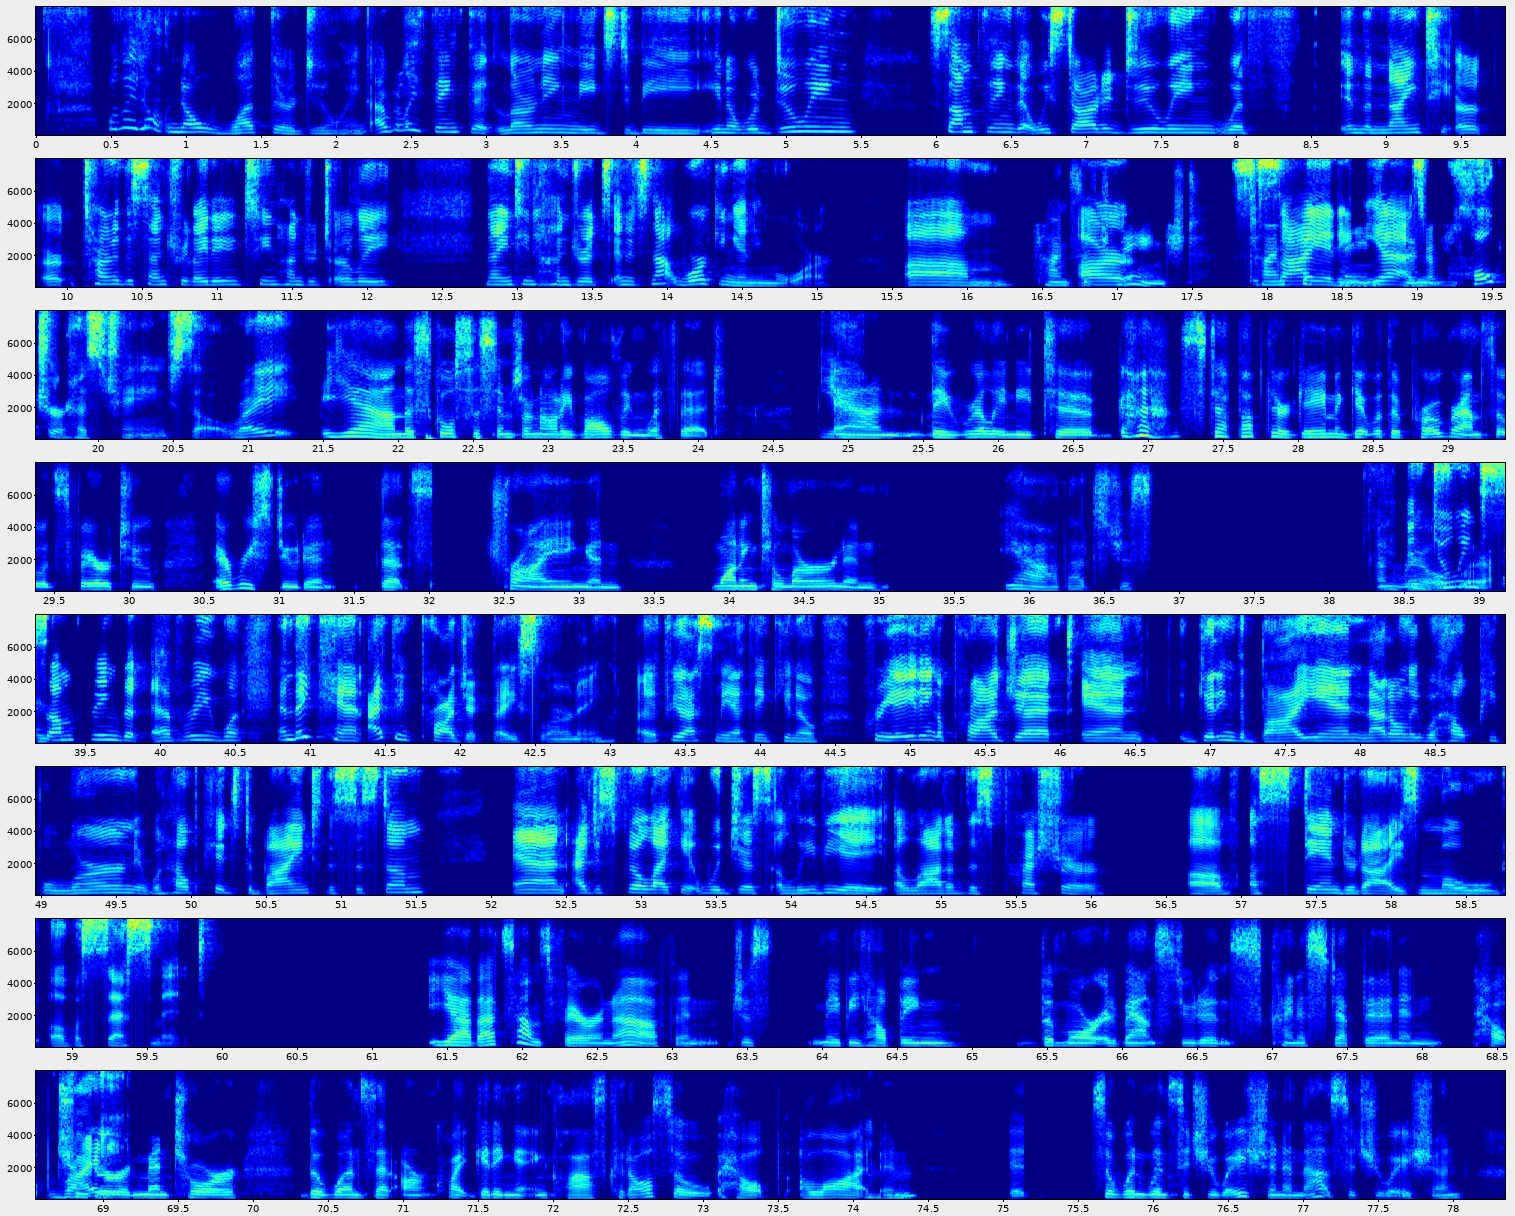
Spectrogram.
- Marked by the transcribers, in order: stressed: "culture"; chuckle
- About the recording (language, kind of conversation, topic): English, unstructured, Do you believe standardized tests are fair?
- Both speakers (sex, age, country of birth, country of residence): female, 50-54, Canada, United States; female, 55-59, United States, United States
